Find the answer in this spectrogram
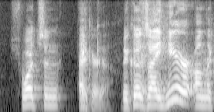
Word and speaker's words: Schwarzenegger: Uh now tell me about your your name is pronounced Schwarzenegger or Schwarzenegger now. Schwartzene Eka. Schwarzenker because I hear on the commercials for this movie it sounds like it's been changed to Schwarzenegger.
